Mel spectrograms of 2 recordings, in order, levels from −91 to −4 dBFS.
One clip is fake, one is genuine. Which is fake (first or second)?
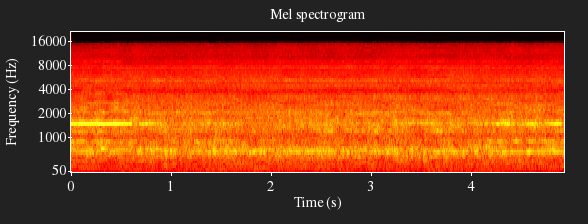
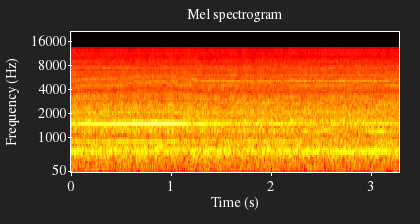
first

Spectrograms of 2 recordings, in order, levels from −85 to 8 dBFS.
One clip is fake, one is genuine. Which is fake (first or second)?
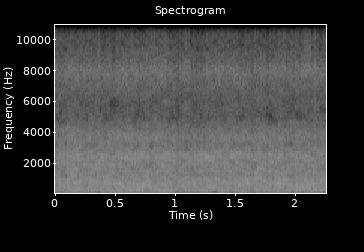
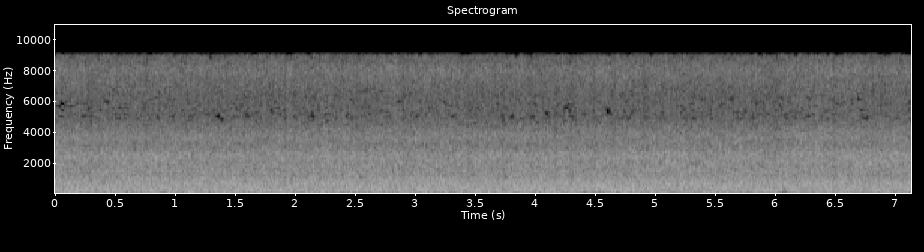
first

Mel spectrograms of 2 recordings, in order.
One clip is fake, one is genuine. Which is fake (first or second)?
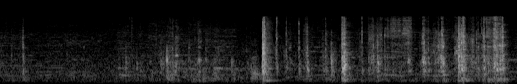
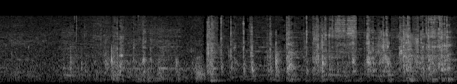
second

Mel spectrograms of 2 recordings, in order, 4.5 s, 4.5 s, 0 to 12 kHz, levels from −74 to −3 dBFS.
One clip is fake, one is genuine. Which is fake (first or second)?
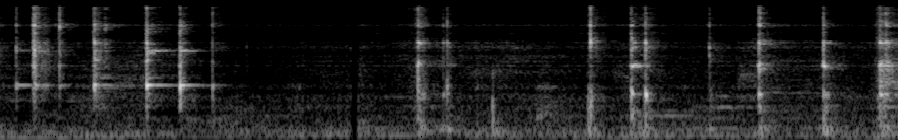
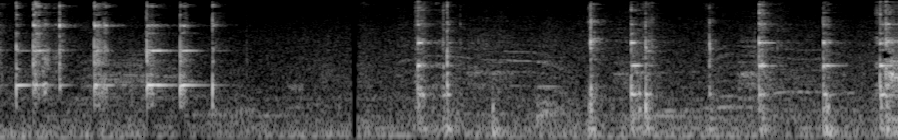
first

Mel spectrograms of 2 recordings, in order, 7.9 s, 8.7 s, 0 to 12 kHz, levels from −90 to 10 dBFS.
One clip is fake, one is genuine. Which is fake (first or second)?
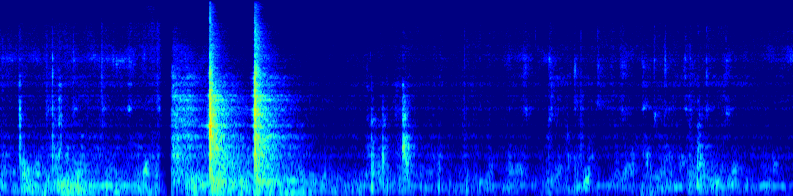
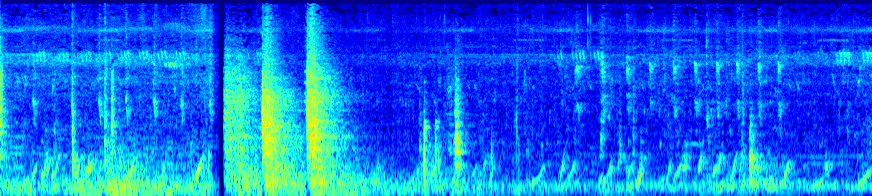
first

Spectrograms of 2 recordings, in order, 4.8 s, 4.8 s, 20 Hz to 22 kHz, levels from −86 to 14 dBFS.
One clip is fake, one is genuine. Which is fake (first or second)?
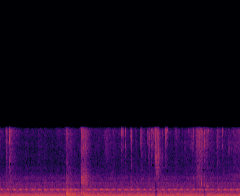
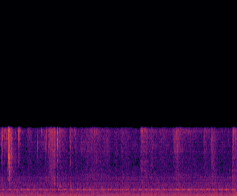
second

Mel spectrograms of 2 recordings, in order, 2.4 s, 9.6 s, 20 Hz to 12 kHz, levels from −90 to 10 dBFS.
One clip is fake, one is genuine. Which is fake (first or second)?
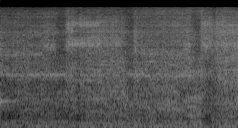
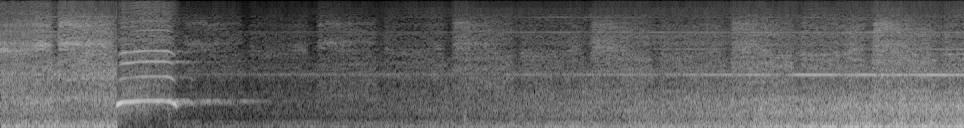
first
